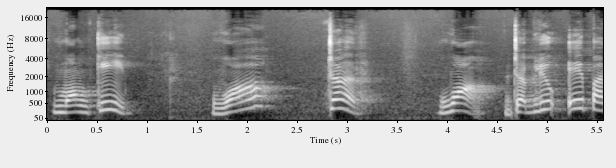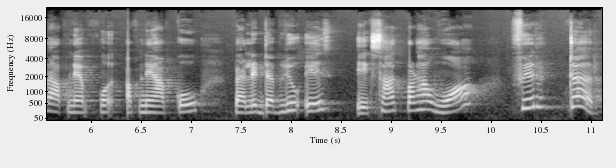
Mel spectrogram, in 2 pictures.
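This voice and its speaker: A woman from northern India with a Hindi accent, teaching an English lesson and spelling words out slowly, syllable by syllable. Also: medium pitch. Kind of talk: slow spoken lesson.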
